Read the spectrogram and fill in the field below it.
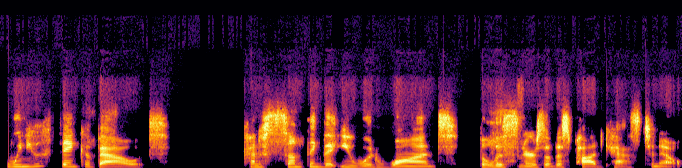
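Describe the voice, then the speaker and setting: A woman's voice: low voice, a little slow, fairly bright tone, dry recording, low-quality recording. A woman interviewing a guest on a podcast in a conversational, friendly and appreciative manner.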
